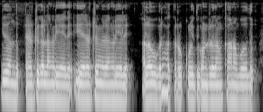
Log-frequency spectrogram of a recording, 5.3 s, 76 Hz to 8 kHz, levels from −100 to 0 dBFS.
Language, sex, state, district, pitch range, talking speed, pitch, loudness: Kannada, male, Karnataka, Koppal, 120-125 Hz, 135 wpm, 120 Hz, -18 LUFS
